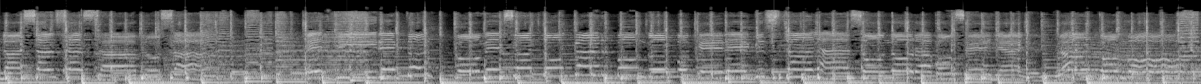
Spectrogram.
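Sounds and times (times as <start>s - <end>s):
salsa band playing: 0.0s - 12.0s.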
